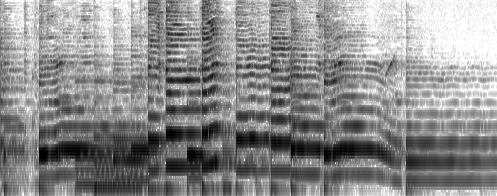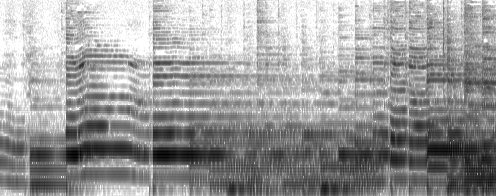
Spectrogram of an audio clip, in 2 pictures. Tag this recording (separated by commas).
Plucked string instrument, Acoustic guitar, Zither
